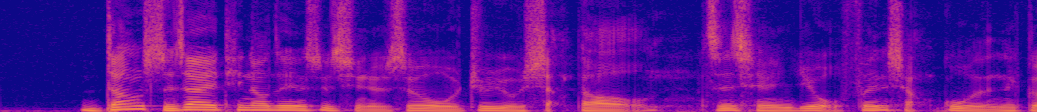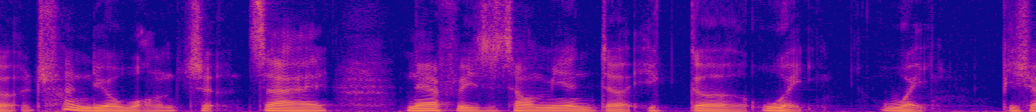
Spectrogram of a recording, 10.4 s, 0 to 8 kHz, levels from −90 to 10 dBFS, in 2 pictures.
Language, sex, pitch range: Chinese, male, 105-135 Hz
